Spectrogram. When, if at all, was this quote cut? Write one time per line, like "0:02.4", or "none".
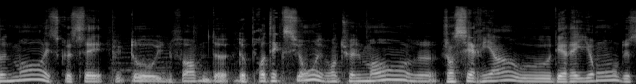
0:01.2
0:02.3
0:04.4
